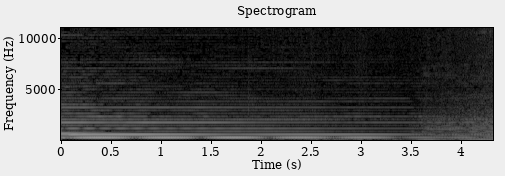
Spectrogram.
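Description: Slow film-score cue of bowed strings played on a guitar viol: a held chord of pure notes with no vibrato, its main note swelling in slow, even pulses. Deeper bass notes come in near the end.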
